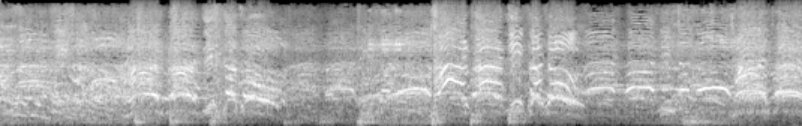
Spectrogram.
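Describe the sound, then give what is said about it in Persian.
A large protest crowd in the streets of Tehran, Iran, shouts and chants together, many voices overlapping in loud, rising cries with rhythmic bursts of yelling that stay dense and continuous throughout. “در تهران تجمع‌های اعتراضی در شهرک غرب، شهرک سپهر، قلهک، گیشا، بلوار فردوس، سعادت آباد، نارمک و خیابان‌های ابازر، شریعتی و ولیعصر برگزار شد.”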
